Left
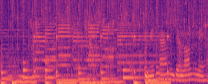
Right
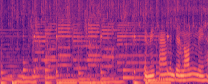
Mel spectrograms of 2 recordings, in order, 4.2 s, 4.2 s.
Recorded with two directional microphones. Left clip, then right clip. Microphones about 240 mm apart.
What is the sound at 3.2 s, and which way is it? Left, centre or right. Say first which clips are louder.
Speech: right 6 dB; right.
